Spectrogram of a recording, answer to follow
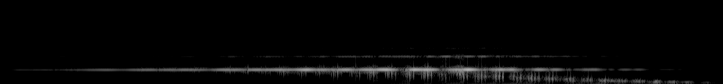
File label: static string high; risers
